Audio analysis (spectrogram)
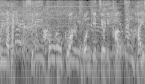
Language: Japanese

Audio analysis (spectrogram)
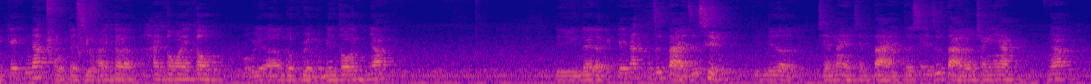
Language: Vietnamese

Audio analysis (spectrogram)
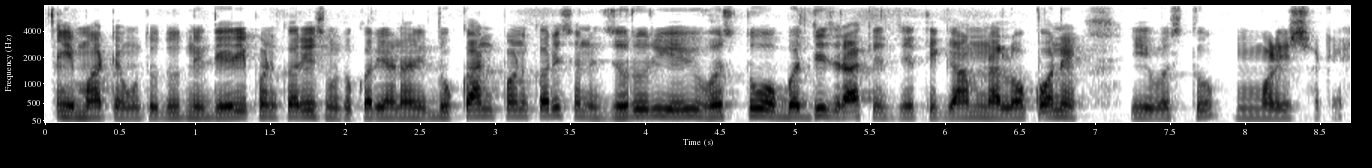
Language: Gujarati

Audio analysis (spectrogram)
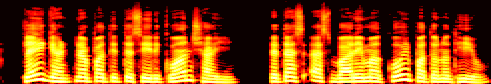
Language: Bhadrawahi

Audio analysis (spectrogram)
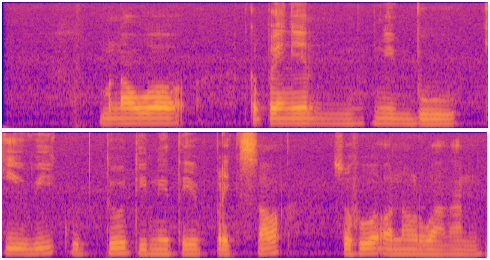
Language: Javanese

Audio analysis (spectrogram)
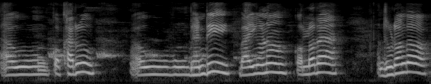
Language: Odia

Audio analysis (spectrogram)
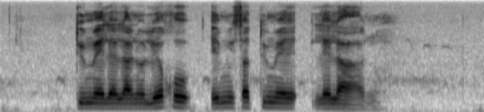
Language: Tswana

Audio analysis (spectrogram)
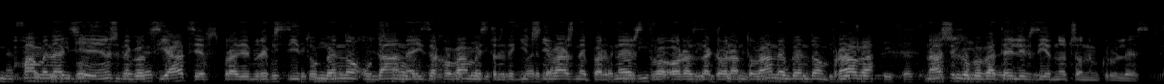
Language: Polish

